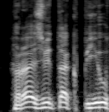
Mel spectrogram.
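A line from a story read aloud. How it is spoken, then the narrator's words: Laughing. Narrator (Russian): засмеялся Волков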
